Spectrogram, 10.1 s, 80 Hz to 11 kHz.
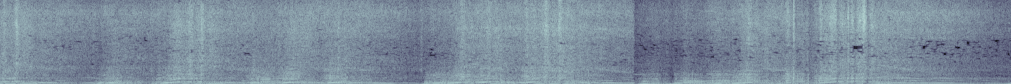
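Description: Lamborghini Aventador's V12 engine being revved while standing still: about eight quick blips of the throttle, each rising and falling in pitch, with a short break about four seconds in.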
